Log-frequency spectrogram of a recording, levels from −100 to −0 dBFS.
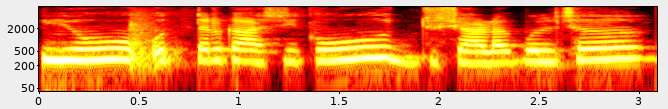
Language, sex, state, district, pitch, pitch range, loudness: Garhwali, female, Uttarakhand, Uttarkashi, 285 Hz, 260-295 Hz, -11 LUFS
